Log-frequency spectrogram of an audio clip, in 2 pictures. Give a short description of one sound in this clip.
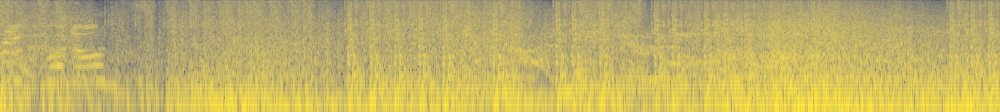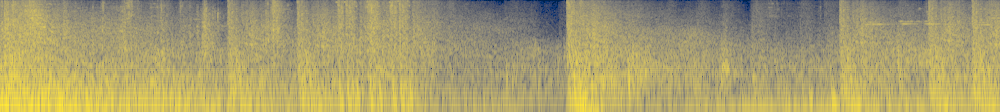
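Explosions rumble in a noisy battle.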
